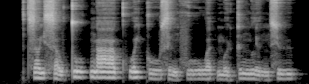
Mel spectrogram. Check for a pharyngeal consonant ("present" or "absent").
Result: absent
